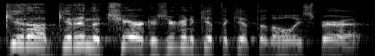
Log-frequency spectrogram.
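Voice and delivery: forceful retold call to get up; acted urgent command. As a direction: order a friend up with forceful urgency. Retells bursting in, ordering friend up.

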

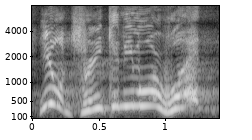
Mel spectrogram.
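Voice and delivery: high-pitched mock disbelief; incredulous friends. Old friends questioning the new believer, mock incredulous. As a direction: imitate baffled friends, voice way up. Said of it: "All your friends".

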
